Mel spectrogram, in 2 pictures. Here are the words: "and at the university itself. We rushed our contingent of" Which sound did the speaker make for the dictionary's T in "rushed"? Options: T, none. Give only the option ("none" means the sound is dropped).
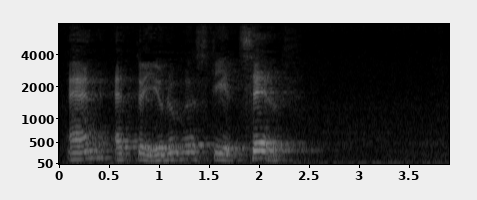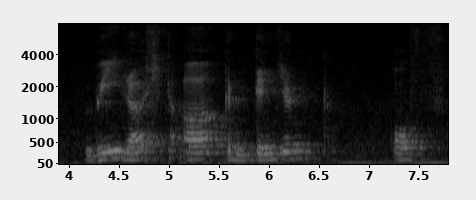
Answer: T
